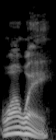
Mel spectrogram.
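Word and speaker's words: Huawei: W wuwei that's how you saying it right wuwei that's correct Ascend D quad the fastest phone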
